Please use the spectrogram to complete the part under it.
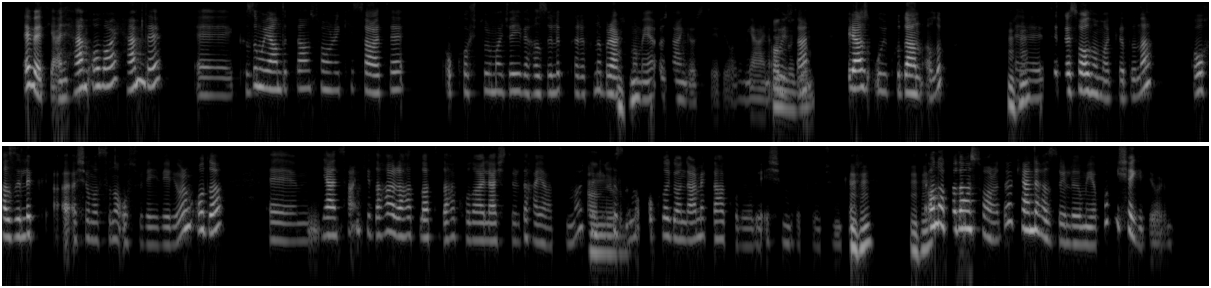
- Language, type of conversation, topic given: Turkish, podcast, İş ve özel hayat dengesini nasıl kuruyorsun?
- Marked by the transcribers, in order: other background noise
